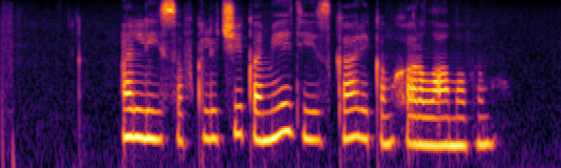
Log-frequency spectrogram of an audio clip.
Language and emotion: Russian, neutral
